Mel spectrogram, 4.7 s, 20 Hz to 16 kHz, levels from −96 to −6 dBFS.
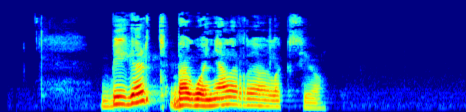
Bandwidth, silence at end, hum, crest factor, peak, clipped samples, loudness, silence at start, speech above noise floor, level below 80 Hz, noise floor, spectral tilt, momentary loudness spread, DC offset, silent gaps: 11 kHz; 1.45 s; none; 20 dB; -2 dBFS; under 0.1%; -19 LUFS; 1 s; 59 dB; -70 dBFS; -78 dBFS; -6.5 dB/octave; 22 LU; under 0.1%; none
